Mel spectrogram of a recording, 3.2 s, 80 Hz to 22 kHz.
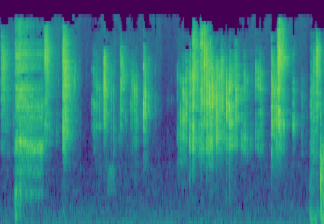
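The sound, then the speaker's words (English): Five dice are rolled for a manipulation roll in a tabletop role-playing game, clattering and rattling across a hard surface in a series of sharp bursts, with brief pauses between tumbles and no talking. “I'd like you to do a manipulation roll, but I'd also like you to, because all of you are trying, so add +3, and then for the role play, add an extra 2 dice.”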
